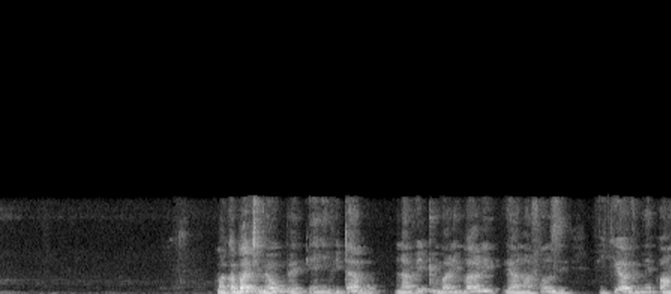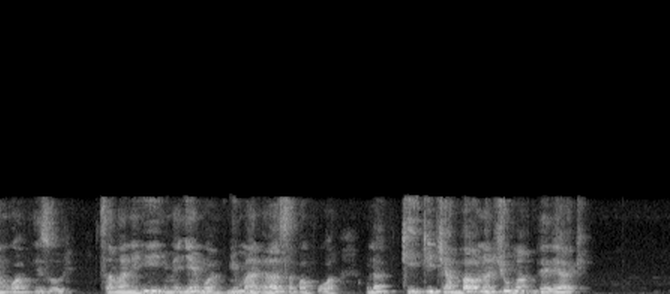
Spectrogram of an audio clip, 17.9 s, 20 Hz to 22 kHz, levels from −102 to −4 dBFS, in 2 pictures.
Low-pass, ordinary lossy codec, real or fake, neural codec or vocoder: 7.2 kHz; AAC, 32 kbps; real; none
